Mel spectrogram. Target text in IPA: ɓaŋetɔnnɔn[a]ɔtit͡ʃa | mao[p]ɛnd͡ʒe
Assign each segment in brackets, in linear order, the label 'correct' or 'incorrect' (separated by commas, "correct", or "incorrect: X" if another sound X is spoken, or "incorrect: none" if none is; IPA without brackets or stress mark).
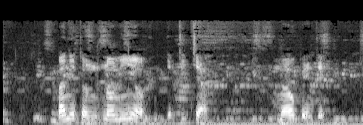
incorrect: i, correct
